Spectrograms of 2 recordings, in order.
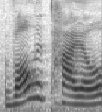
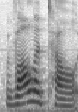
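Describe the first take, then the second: First: The last syllable rhymes with tile. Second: The last syllable has a short, weak vowel. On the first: "이 il을 tile 이렇게 읽어도 되고요" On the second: "i를 long i로 발음을 하지 않아도 됩니다"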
